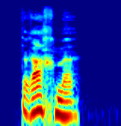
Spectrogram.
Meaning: drachma
- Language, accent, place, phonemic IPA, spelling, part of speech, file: German, Germany, Berlin, /ˈdʁaχmə/, Drachme, noun, De-Drachme.ogg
